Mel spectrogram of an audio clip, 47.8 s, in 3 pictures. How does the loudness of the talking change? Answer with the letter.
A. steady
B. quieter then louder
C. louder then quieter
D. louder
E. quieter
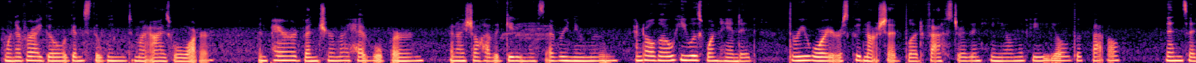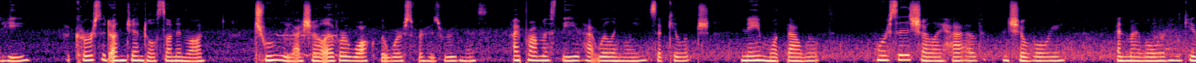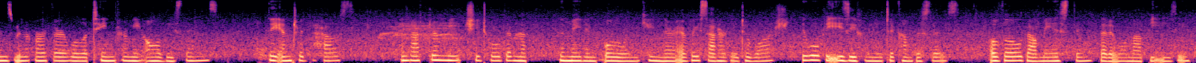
A.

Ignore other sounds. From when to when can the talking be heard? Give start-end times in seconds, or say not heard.
0.0-47.7.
